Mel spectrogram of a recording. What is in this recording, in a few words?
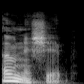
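"ownership", British English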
